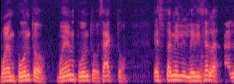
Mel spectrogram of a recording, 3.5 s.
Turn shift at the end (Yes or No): No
